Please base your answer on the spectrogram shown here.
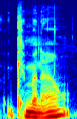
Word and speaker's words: Kimminau: delighted to be welcomed by the wonderful Kimel did I pronounce the surname right you did I'm really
